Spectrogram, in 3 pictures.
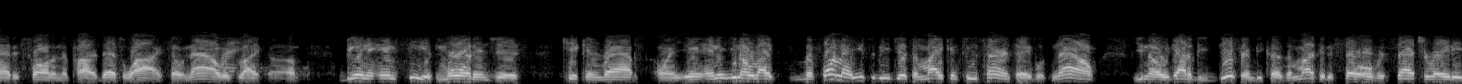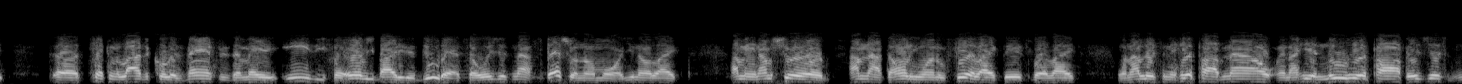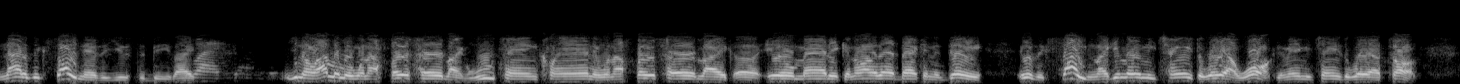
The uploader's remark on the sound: LIVE CALL INS!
